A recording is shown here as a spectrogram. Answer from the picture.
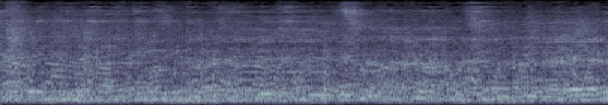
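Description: Background chatter of several people talking at once, an even, steady murmur of overlapping voices in a cafe.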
